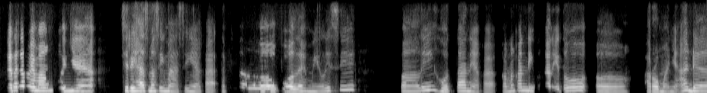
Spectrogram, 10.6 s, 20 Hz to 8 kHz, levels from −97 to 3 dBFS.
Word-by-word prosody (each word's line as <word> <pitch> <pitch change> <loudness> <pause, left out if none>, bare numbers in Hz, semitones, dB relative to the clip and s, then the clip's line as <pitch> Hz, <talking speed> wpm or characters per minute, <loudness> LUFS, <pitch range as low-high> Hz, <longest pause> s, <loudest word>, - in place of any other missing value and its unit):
Karena 255 +3 +6
kan 340 - +5
memang 270 -2 +8 0.2
punya 250 0 +3 0.6
ciri 270 -3 +6
khas 240 +1 +6
masing-masing 235 -4 -2
ya - - -10
Kak, - - -6
tapi 225 +2 -19 0.2
kalau 235 -3 +2
boleh 215 +1 +4
milih 220 +4 -6
sih 345 +6 -8 0.8
paling 235 +6 -4 0.2
hutan 230 +3 -1
ya 195 - -8
Kak, 175 -2 -11
karena 220 +4 -7
kan 285 0 -2
di 270 - 0
hutan 225 -1 -9
itu, 230 +4 -8 0.5
eee, 210 -1 -4 0.5
aromanya 205 -1 -3
ada 255 -3 +3
235 Hz, 145 wpm, -20 LUFS, 215-255 Hz, 0.8 s, memang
